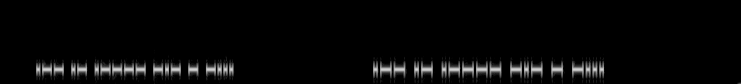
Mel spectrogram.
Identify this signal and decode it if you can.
Morse code, heard as a keyed tone, about 46 wpm, 700 Hz. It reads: WA1KTB WA1KTB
